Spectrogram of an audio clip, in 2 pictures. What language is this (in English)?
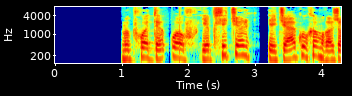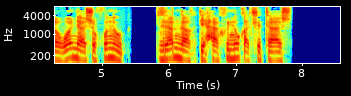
Kabardian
